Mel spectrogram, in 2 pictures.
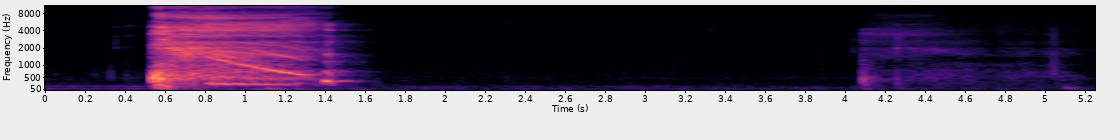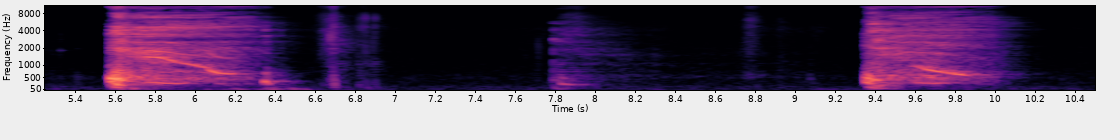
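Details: Person coughing after a run at the start of allergy season, with dizziness and near-fainting: three harsh, drawn-out coughs about every four seconds, each with a whistling, wheezy edge and quiet breaths between; very wheezy cough.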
